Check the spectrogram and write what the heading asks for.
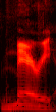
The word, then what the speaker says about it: Mary: I'm glad it's pronounced Mary. I'll accept no other.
